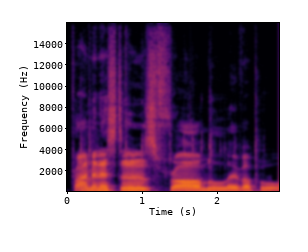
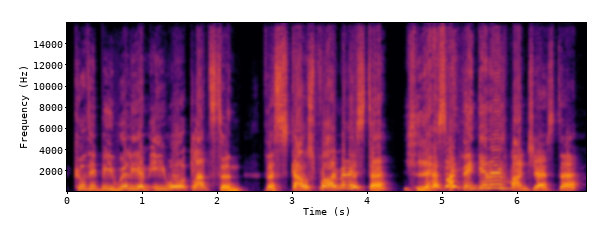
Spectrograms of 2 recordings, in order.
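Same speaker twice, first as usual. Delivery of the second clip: much higher and louder, crowing at the rivals; gleeful taunting; 12 semitones higher, 11 dB louder than usual. Real, not acted. Host crows to chat about Manchester's Scouse statue, gleeful and loud. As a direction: rub it in, triumphant and gleeful.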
